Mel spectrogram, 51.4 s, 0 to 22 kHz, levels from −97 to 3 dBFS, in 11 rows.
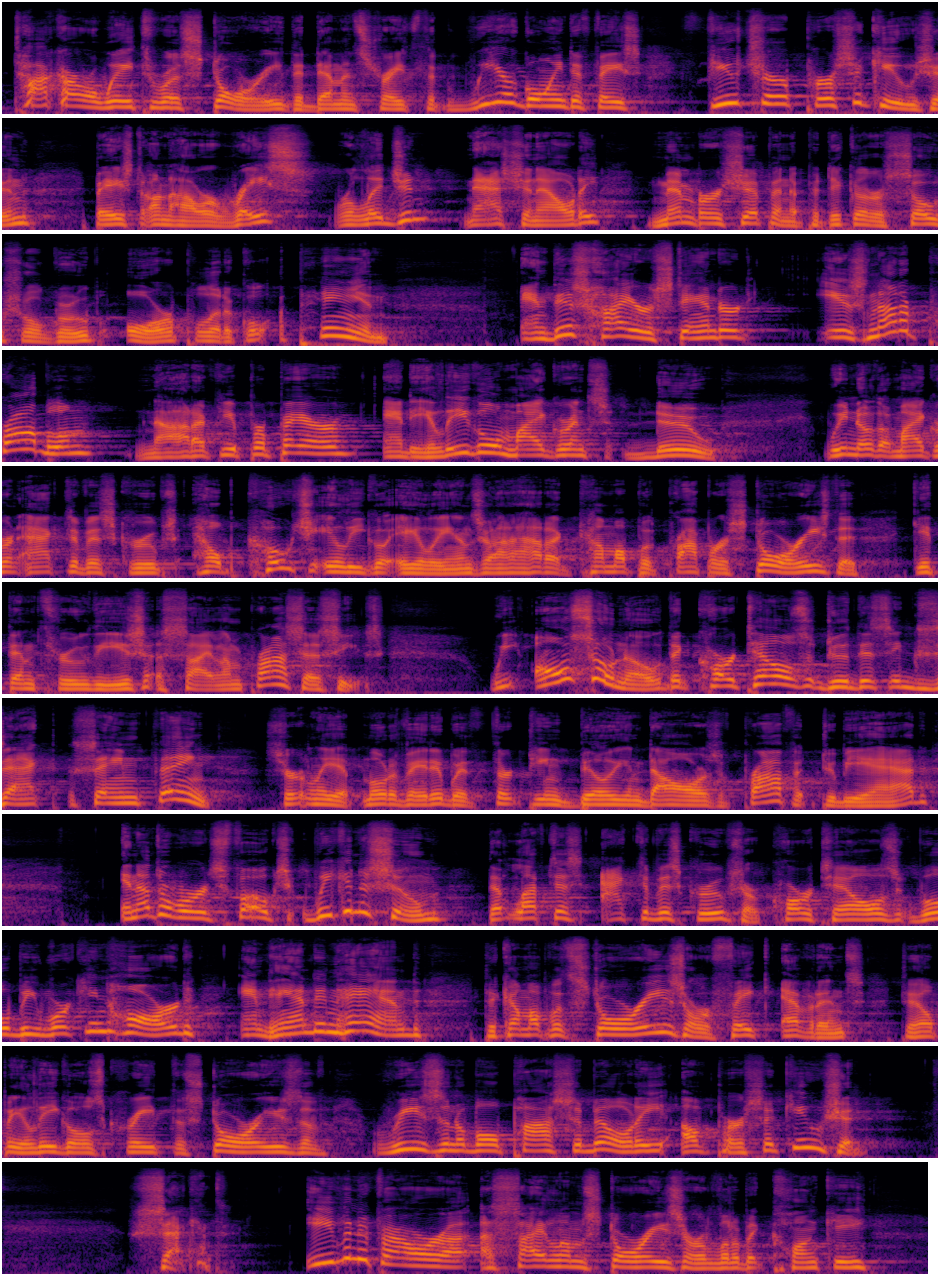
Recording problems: echo of what is said; faint; throughout; 100 ms later, 25 dB below the speech

